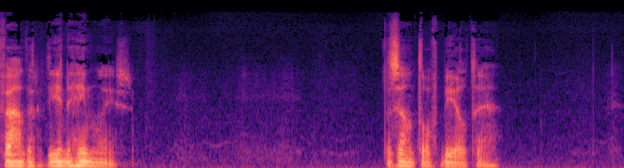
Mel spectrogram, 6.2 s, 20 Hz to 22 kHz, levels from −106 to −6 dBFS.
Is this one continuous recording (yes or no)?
yes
